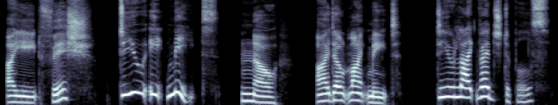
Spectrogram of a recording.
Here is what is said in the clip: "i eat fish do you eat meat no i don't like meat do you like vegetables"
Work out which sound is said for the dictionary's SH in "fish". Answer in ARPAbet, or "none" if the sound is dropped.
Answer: SH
